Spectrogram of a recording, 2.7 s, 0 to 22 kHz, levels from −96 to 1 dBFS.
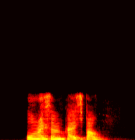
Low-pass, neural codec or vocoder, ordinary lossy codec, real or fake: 7.2 kHz; codec, 44.1 kHz, 1.7 kbps, Pupu-Codec; none; fake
